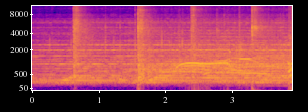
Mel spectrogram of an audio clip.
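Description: A large crowd cheers and whoops loudly at the crowning of Miss Lithuania 2012, with sharp confetti-cannon bangs going off every second or so over the steady roar.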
